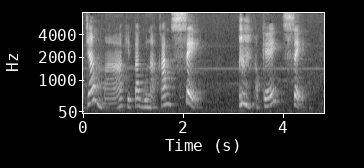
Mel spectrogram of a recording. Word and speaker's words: ses: Se dibacanya se bukan ses, jadi bendanya jamak ya.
